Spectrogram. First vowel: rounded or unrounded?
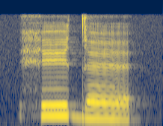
unrounded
